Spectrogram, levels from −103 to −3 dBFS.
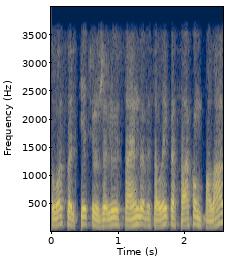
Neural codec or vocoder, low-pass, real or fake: none; 3.6 kHz; real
